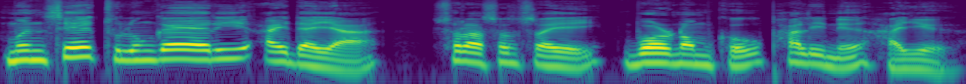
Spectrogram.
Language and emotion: Bodo, neutral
